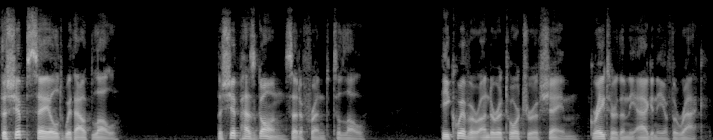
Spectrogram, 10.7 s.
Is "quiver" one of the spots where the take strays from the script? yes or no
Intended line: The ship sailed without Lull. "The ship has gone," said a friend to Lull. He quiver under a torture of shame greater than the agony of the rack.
no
